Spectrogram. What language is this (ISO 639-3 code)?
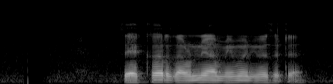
sin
